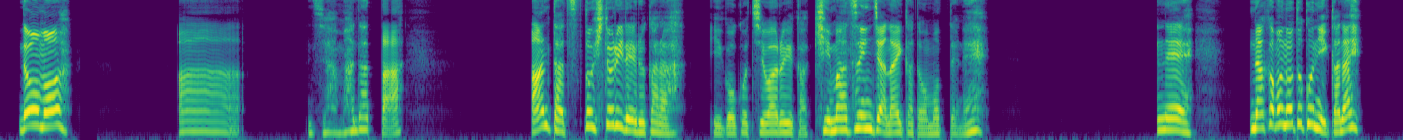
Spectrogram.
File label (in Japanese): ボーイッシュ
